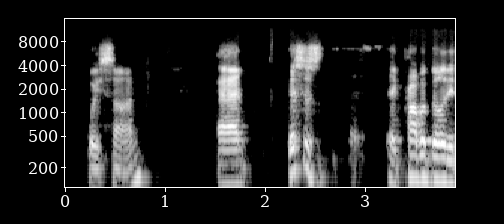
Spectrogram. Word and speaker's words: poisson: poisson distribution it's spell it's a french word p-o-i-s-s-o-n hopefully i pronounce it correctly voice-on and this is a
